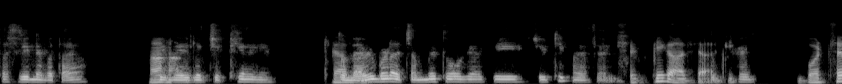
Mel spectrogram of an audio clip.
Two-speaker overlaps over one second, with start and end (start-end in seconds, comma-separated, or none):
none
